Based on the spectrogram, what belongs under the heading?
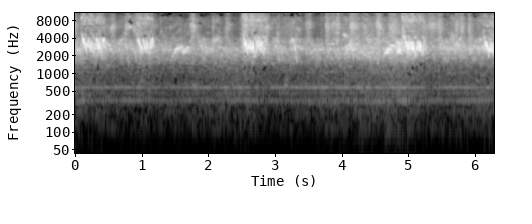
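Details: Budgies, called wild parrots, give loud bursts of scratchy, high chirping warbles at irregular intervals, with softer twittering between bursts and a low steady hum in the background.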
